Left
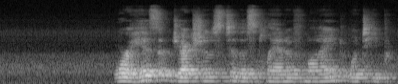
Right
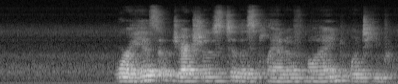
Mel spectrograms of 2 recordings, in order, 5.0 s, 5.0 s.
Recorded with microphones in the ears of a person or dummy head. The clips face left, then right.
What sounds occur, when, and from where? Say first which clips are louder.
1.4 s a woman speaking: left 1 dB; 35° left (ahead or behind), 1.2 m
